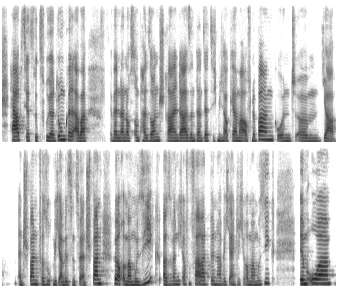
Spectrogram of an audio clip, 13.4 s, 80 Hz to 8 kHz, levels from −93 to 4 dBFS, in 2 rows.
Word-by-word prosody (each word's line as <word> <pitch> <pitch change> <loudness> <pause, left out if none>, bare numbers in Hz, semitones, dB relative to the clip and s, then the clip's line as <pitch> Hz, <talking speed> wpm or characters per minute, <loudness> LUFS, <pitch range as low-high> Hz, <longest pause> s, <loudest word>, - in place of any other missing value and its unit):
Herbst, 210 0 +5
jetzt 190 0 -5
wird's 185 0 -7
früher 180 -3 0
dunkel, 225 +2 +2
aber 170 0 +3 0.5
wenn 170 0 -1
dann 170 0 0
noch 170 0 -2
so 175 +1 -9
'n 170 - -5
paar 170 0 -4
Sonnenstrahlen 180 -1 -1
da 170 0 +3
sind, 175 +1 -4
dann 165 -1 -4
setze 175 0 -5
ich 165 - -15
mich 175 -2 -3
auch - - -4
gern 175 -2 -1
mal 160 -1 +2
auf 160 - -4
'ne 180 - -4
Bank 230 +2 +3
und, 165 0 -5
ähm, 160 -1 -5
ja, 150 -3 -1 0.3
entspanne 215 +3 -1
versuche 195 0 -5
mich 185 -4 -2
ein 160 - +1
bisschen 175 0 -5
zu 170 - -7
entspannen. 240 +6 +3 0.2
Höre 250 - +7
auch - - -4
immer 170 -2 +2
Musik, 175 - -1
also, 185 -2 0
wenn 205 0 -3
ich 205 - -8
aufm 225 - -10
Fahrrad 210 -1 0
bin, 200 -1 -5
habe 190 -1 -6
ich 175 - -8
eigentlich 180 - -8
auch - - -6
immer 175 -1 -3
Musik 205 +8 -5 0.5
im 230 0 +8
Ohr. 245 -1 +7
180 Hz, 240 wpm, -22 LUFS, 170-210 Hz, 0.5 s, im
